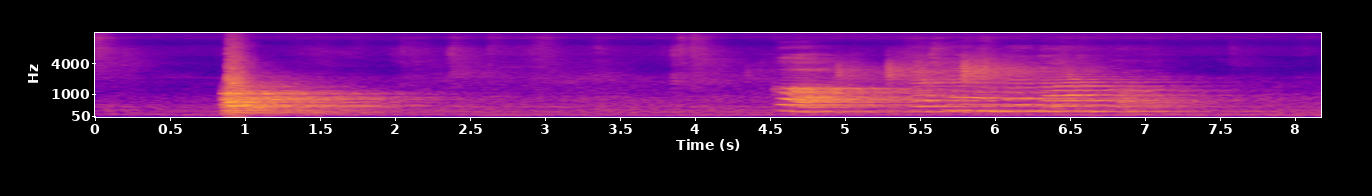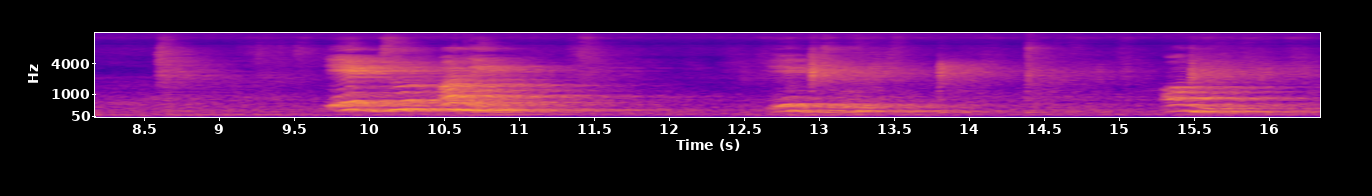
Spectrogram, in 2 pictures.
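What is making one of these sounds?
A woman speaks loudly and clearly in short phrases, with a slight echo of a room.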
